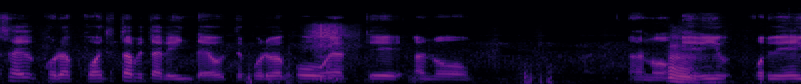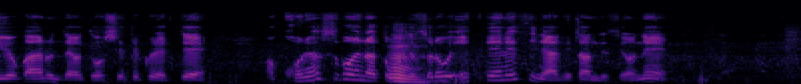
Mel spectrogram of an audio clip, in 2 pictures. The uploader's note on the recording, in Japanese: 歩くラジオ。山口県下関市。歩きながら1時間、対談する。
